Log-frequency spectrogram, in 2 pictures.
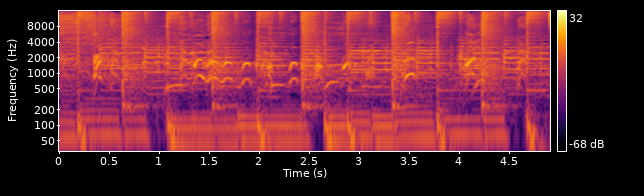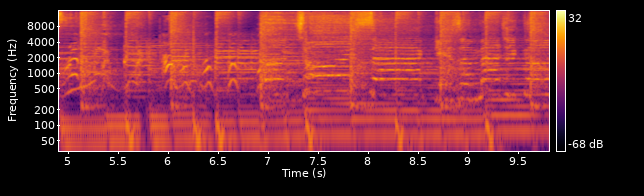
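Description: Puppies in a sack bark and yip in quick, repeated bursts over a loud, full band playing steadily underneath, the yelps rising and falling in pitch throughout.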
